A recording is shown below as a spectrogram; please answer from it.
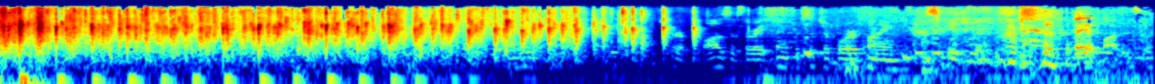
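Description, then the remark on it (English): Audience applause after a speech, a dense crackle of many hands clapping with some chuckles, fades after about six seconds as a man's voice begins speaking. “And as you might imagine, we were a little surprised when they applauded.”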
